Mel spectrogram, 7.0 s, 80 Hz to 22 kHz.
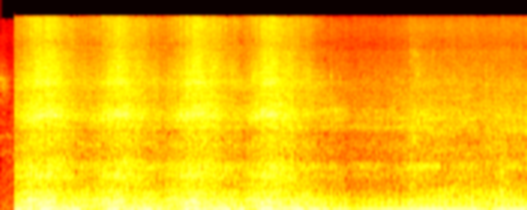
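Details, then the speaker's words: Pinoy 155 single-cylinder motorcycle after repair with new cambio (gearbox) fitted, previously very noisy like a rock crusher; now blipped several times, revs rise and fall cleanly, no grinding or knocking, steady even idle. "and after mga bossing. Ayun na yung andar niya, smooth na ulit."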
